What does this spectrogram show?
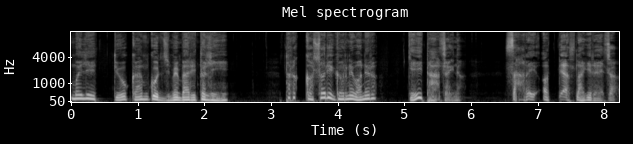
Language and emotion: Nepali, fearful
